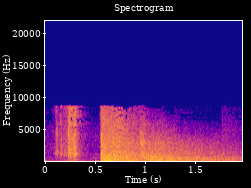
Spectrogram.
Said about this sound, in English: do we really believe that Kurt Cobain took that sawed-off Winchester shotgun, fully loaded, put it under his chin, and fired?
